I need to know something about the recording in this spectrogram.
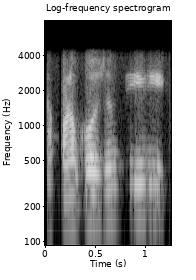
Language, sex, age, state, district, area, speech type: Odia, male, 45-60, Odisha, Rayagada, rural, conversation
